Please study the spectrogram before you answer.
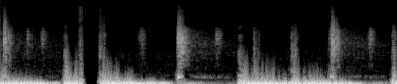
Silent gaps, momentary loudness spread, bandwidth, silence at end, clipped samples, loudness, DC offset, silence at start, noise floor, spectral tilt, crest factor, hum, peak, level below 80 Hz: none; 9 LU; 8.6 kHz; 0 s; under 0.1%; -15 LUFS; under 0.1%; 0 s; -31 dBFS; -6.5 dB/octave; 12 dB; none; 0 dBFS; -12 dBFS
